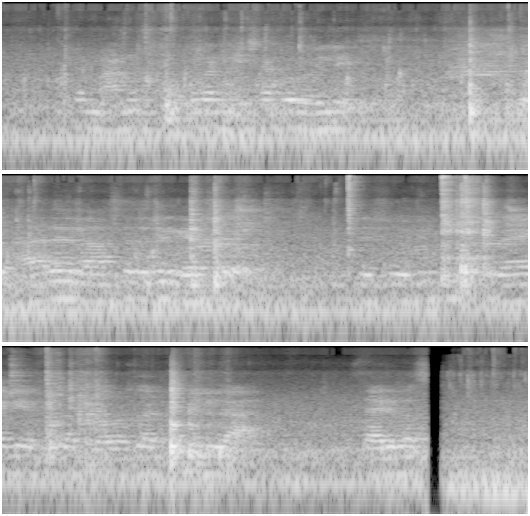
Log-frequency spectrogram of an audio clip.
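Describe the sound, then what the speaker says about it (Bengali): Spoon scraping and clinking against a pot as a chicken roast is stirred on the stove, with irregular metallic knocks over steady background hum and a voice talking throughout. "নাড়া দিচ্ছি রোস্টটা।"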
